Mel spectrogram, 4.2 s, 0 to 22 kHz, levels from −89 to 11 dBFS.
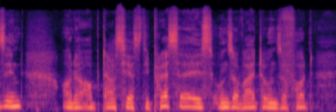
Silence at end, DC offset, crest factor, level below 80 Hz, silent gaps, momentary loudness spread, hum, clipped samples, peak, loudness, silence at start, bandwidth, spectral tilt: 0 s; under 0.1%; 18 dB; -54 dBFS; none; 8 LU; none; under 0.1%; -4 dBFS; -22 LUFS; 0 s; 18 kHz; -4.5 dB/octave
